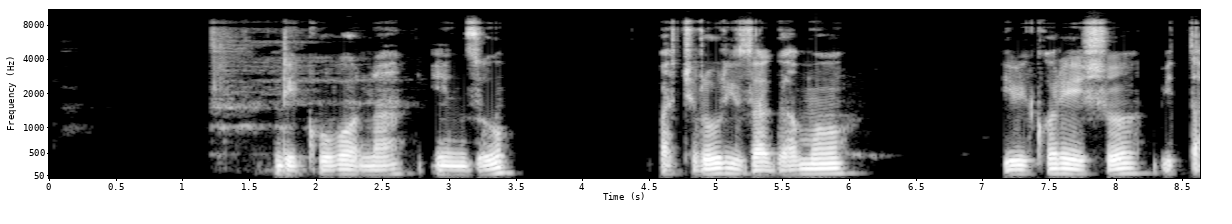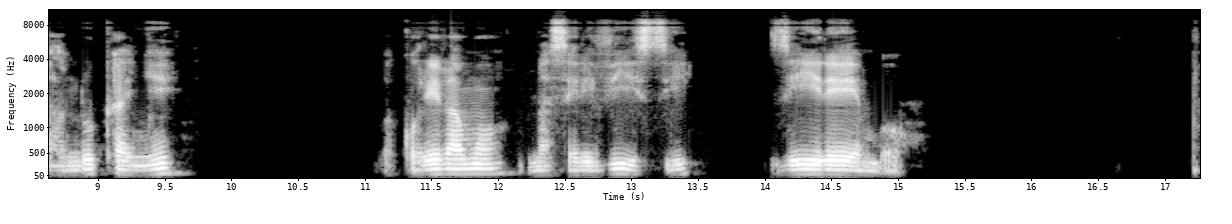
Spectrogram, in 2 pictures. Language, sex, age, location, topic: Kinyarwanda, male, 18-24, Musanze, finance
